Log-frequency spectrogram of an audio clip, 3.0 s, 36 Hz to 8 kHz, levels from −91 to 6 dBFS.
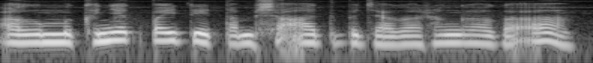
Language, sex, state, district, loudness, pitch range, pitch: Wancho, female, Arunachal Pradesh, Longding, -14 LUFS, 195-230 Hz, 205 Hz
